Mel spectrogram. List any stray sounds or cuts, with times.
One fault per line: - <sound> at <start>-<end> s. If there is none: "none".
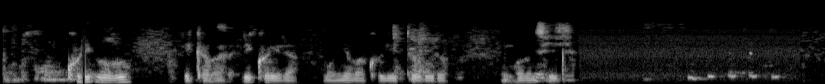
- dropout at 0.8-0.9 s
- laugh at 6.4-8.0 s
